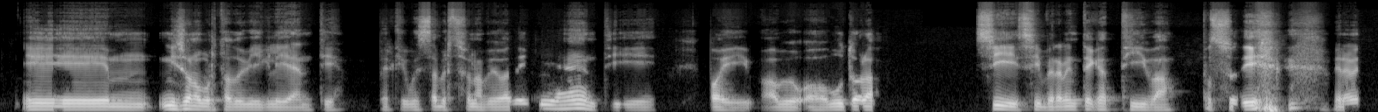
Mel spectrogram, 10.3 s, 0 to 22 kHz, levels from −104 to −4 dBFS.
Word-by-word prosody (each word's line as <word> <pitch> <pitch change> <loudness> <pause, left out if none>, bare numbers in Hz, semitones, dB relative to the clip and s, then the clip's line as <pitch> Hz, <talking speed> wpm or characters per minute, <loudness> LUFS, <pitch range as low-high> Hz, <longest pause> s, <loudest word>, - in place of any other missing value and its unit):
ehm, 105 -2 +3
mi 125 -1 +3
sono 125 -2 +5
portato 105 -2 -1
via 100 0 -2
i - - -5
clienti, 95 -1 -5 0.3
perché 100 0 -12
questa 100 +1 -2
persona 105 0 -4
aveva 100 +1 -1
dei 105 +1 -1
clienti, 110 -10 -1 0.4
poi 90 -3 -2
ho - - -11
avu 100 +1 -2
ho 95 0 -2
avuto 105 +3 +2
la 110 -1 +4 0.7
sì, 115 -5 +3
sì 105 - 0
veramente 105 +2 +1
cattiva, 100 -3 -3 0.2
posso - - 0
dire. - - +7 0.5
Verame - - -1
105 Hz, 150 wpm, -27 LUFS, 95-110 Hz, 0.7 s, dire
